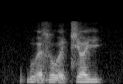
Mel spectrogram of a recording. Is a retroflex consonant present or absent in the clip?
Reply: absent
